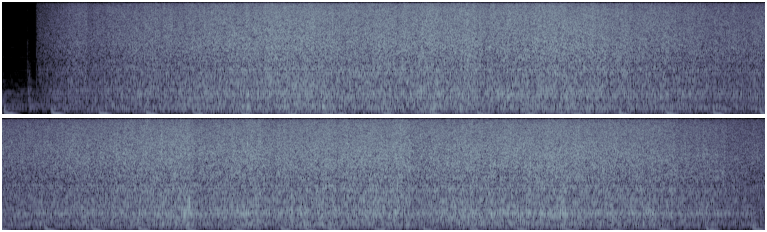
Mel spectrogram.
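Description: Small woodland waterfall cascading over rocks: a steady rushing of falling water that fades in at the start and fades out near the end. Background music with a low, steady beat runs underneath.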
